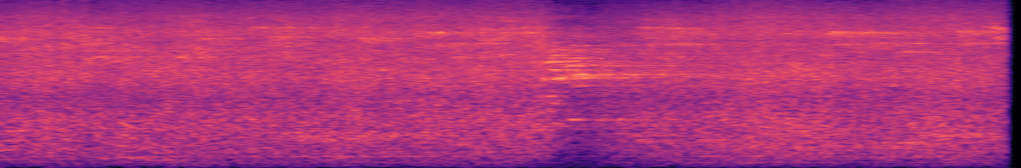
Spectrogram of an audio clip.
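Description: A loud, steady rushing noise with no bird calls or voices in it.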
